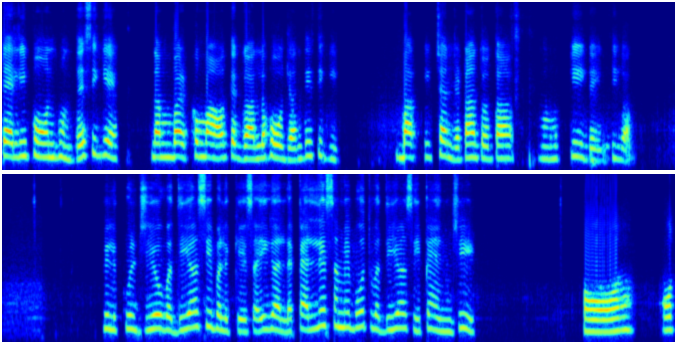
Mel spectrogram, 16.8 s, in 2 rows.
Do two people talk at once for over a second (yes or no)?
no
